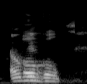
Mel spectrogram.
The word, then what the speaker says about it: Ogles: How are you pronouncing his name? Ogles.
